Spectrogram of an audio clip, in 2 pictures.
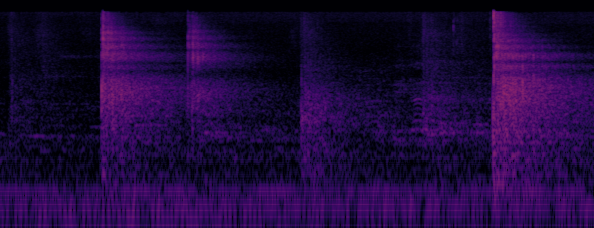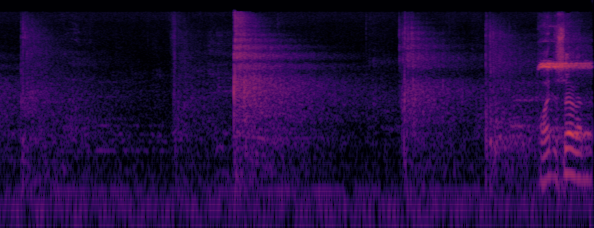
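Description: A hard ball smacks loudly against a wall in a large echoing hall.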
